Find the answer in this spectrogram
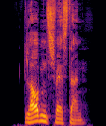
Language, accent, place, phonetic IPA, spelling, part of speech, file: German, Germany, Berlin, [ˈɡlaʊ̯bn̩sˌʃvɛstɐn], Glaubensschwestern, noun, De-Glaubensschwestern.ogg
- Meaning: plural of Glaubensschwester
